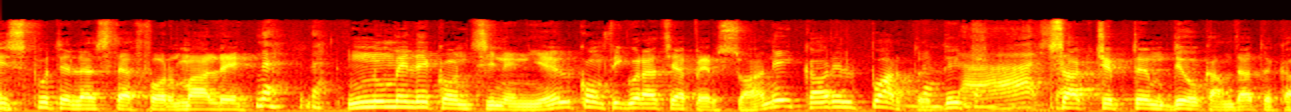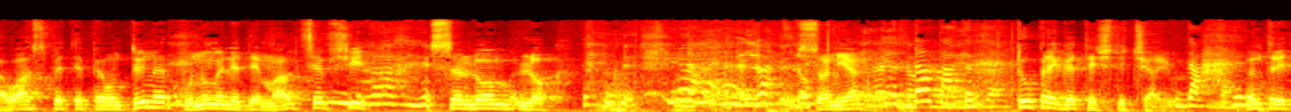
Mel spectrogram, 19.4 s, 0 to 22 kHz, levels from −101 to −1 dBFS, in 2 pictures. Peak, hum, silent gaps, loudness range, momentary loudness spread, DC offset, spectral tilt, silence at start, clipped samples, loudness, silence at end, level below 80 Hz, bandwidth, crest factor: 0 dBFS; none; none; 1 LU; 5 LU; under 0.1%; -4.5 dB/octave; 0 s; under 0.1%; -16 LUFS; 0 s; -42 dBFS; 11 kHz; 16 dB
